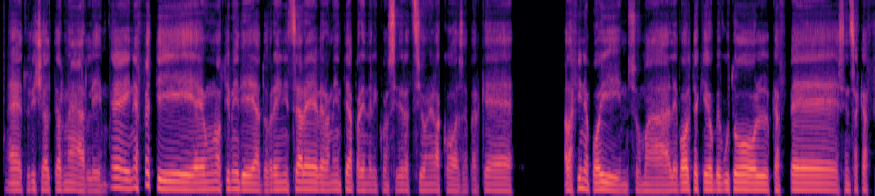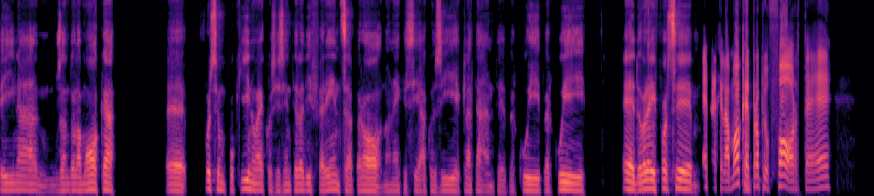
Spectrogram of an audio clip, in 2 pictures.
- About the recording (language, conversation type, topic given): Italian, advice, In che modo l’eccesso di caffeina o l’uso degli schermi la sera ti impediscono di addormentarti?
- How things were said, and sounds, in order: tapping; stressed: "forte"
